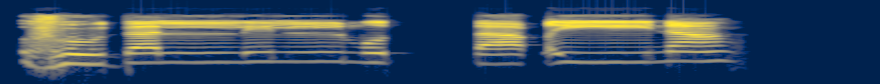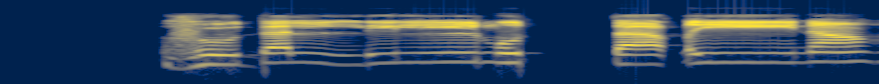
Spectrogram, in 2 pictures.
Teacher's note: یہاں قاف قاف یہ موٹا ہے، اسے پر پڑھیں گے، دو نقطے والا کاف ہے، اسے پر کر کے پڑھیں گے موٹا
